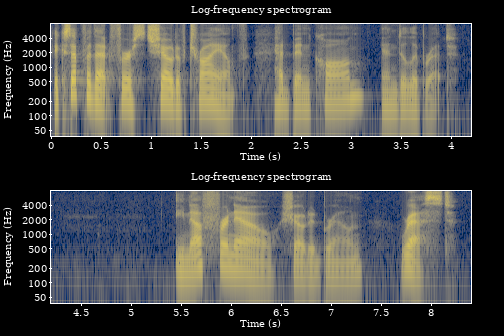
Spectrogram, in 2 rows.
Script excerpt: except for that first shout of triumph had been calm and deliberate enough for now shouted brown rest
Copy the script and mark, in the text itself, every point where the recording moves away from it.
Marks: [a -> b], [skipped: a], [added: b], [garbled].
except for that first shout of triumph had been calm and deliberate enough for now shouted brown rest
